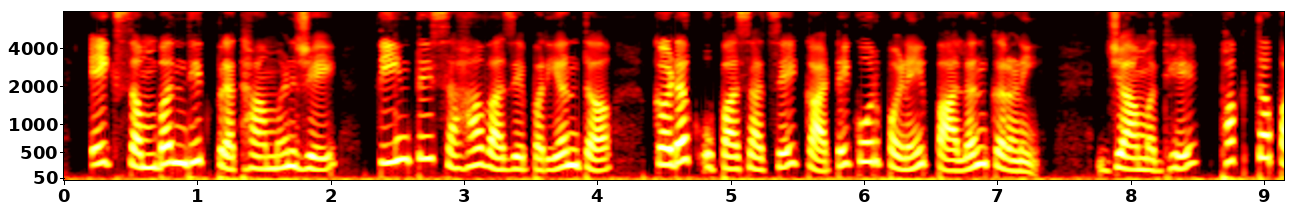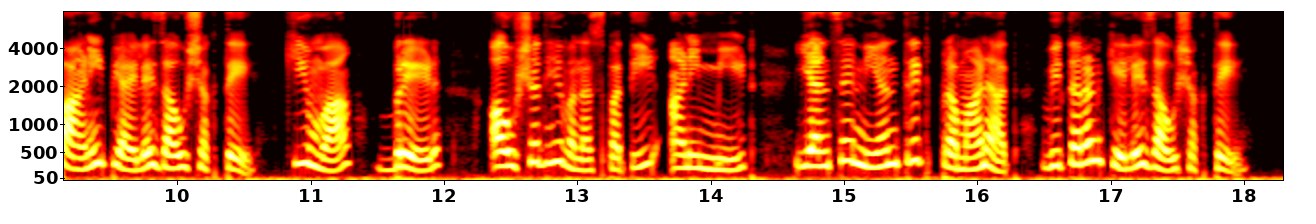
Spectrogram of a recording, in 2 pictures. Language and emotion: Marathi, neutral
